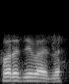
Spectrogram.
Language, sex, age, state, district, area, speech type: Odia, male, 18-30, Odisha, Nabarangpur, urban, conversation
